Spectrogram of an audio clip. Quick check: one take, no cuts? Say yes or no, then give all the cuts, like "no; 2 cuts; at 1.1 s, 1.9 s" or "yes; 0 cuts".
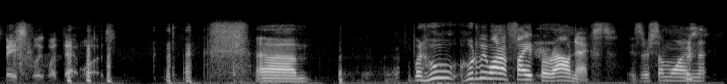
no; 3 cuts; at 2.0 s, 4.0 s, 6.2 s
